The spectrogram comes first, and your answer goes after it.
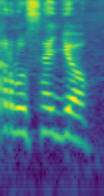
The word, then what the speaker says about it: Roselló: Si es catalán, se pronuncia Roselló.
